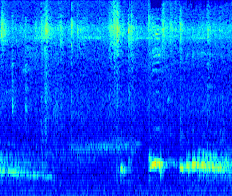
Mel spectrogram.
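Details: Young spotted dove, Klantan type from champion stock, ending a falling coo, then after a quiet gap giving a sharp accented hoot followed by a steady prolonged coo.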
